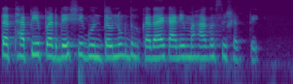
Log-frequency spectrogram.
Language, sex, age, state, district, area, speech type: Marathi, female, 18-30, Maharashtra, Buldhana, rural, read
